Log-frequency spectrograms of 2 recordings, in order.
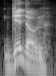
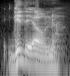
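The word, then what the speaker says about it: Gidon (גדעון): We learn about a new judge by the name of Gidon, or Gideon, as some like to pronounce it. So let's learn about Gidon, spelled Gimel, Dalet, Ayin, Vav, Nun.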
